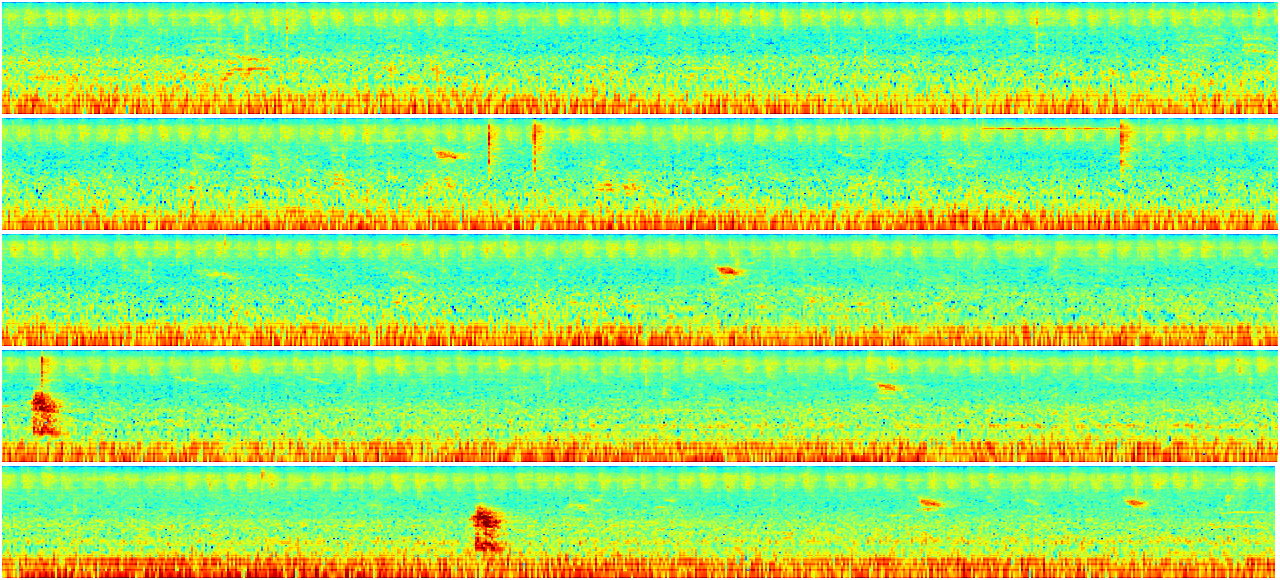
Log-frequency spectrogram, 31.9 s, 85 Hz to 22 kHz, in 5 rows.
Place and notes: {"title": "內埤灣, Su'ao Township - At the seaside", "date": "2014-07-28 15:02:00", "description": "Birdsong, At the seaside, Frogs sound\nZoom H6 MS+ Rode NT4", "latitude": "24.58", "longitude": "121.87", "altitude": "9", "timezone": "Asia/Taipei"}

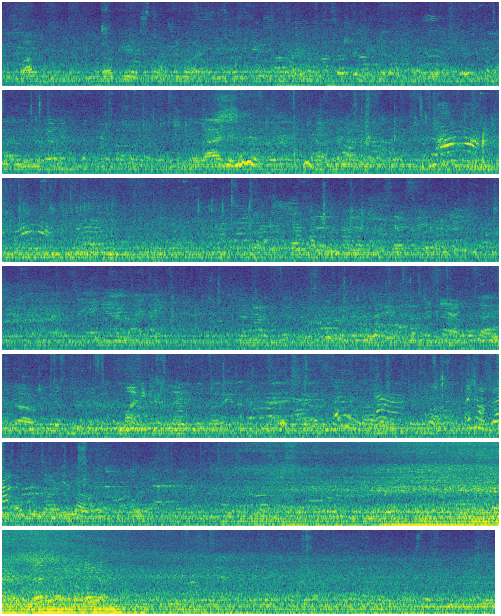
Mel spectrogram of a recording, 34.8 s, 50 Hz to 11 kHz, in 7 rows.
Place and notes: {"title": "Brussels, Manneken Pis - Manneken-Pis", "date": "2018-08-25 13:00:00", "description": "Brussels, the very famous Manneken-Pis, a statue of a baby pissing. You must be Belgian to understand, perhaps ! The same sound as everybody ? Yes probably, the place is invariable !", "latitude": "50.85", "longitude": "4.35", "altitude": "31", "timezone": "GMT+1"}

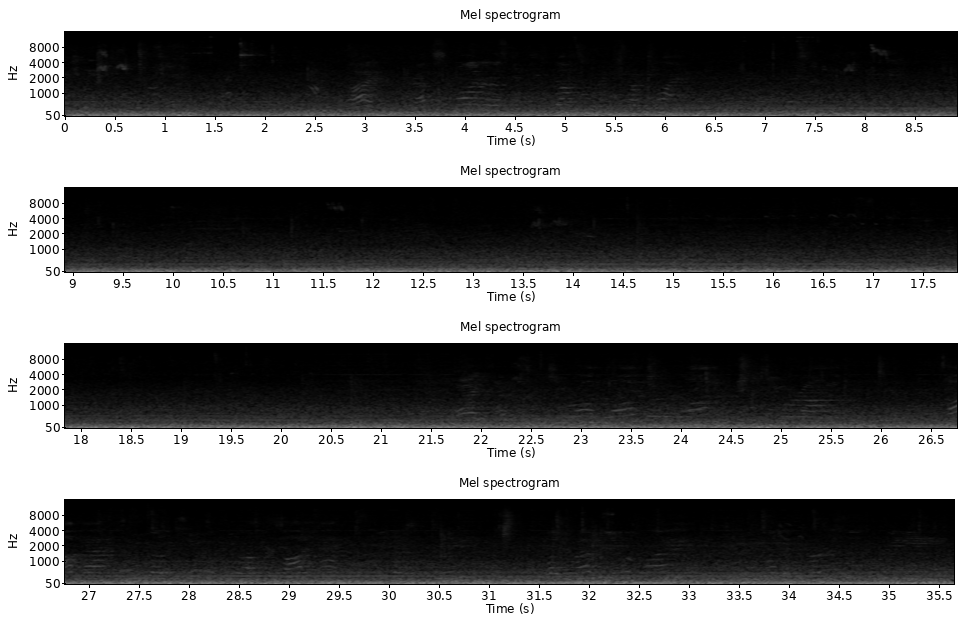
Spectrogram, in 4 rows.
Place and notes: {"title": "Manning Rd SW, Marietta, GA 30060 Marietta, GA, USA - Laurel Park - Tennis Lesson", "date": "2021-02-17 16:52:00", "description": "A lesson in one of the tennis courts of Laurel Park. The recording was taken from a distance on a bench. Other sounds not related to the lesson can be heard from the surrounding area, such as from traffic, birds, and other sources that are more difficult to identify.\n[Tascam Dr-100mkiii & Primo EM272 omni mics)", "latitude": "33.95", "longitude": "-84.57", "altitude": "319", "timezone": "America/New_York"}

